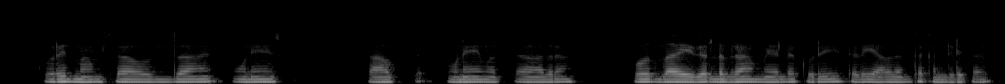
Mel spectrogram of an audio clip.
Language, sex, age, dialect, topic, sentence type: Kannada, male, 18-24, Northeastern, agriculture, statement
